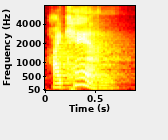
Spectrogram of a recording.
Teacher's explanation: when can is at the end we do use the strong form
